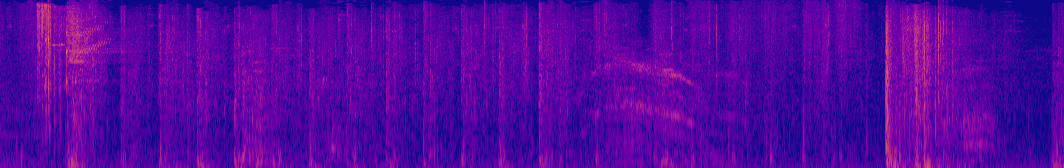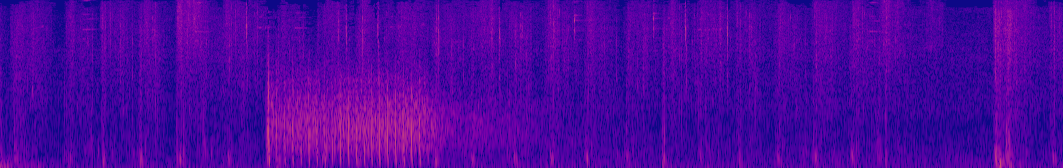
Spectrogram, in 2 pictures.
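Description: Footsteps patter quickly over grass and dirt.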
